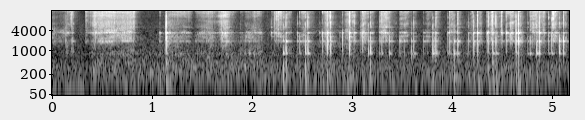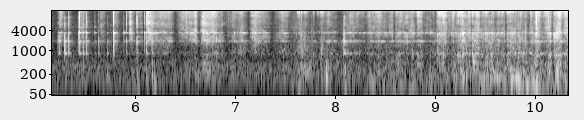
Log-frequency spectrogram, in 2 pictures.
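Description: Fingertips and nails scratch and tap the ridged top and edge of a large, flat, rectangular block of solid ice resting on a purple towel. Rapid, bright scraping and crisp clicking taps come in quick bursts, with very little low end and a faint ringing tone near 3.5 kHz.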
